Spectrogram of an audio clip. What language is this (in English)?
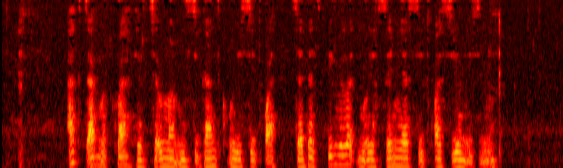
Georgian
